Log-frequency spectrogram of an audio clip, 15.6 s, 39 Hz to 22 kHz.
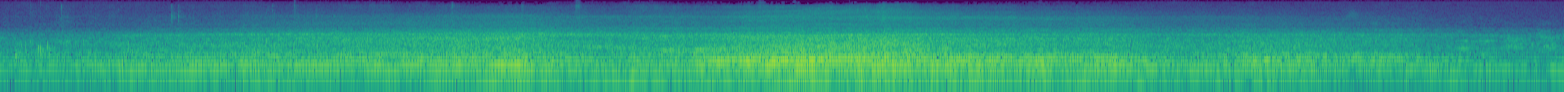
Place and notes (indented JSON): {
  "title": "San Michele Church, Pavia, Italy - 02 - October, Sunday 8PM, dusk, 18C, small groups of people passing by",
  "date": "2012-10-21 20:10:00",
  "description": "Same day as before, some hours later. Comfortable evening and nice climate to walk around. Few people passing by, some stopping and admiring the monument.",
  "latitude": "45.18",
  "longitude": "9.16",
  "altitude": "79",
  "timezone": "Europe/Rome"
}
